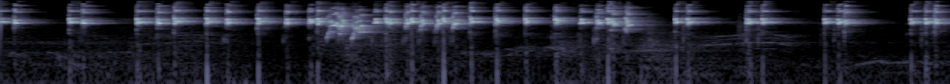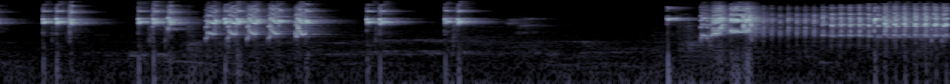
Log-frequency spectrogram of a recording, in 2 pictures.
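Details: Lovebird bait song: bursts of rapid high chips and chattering phrases with short gaps, a brief silence, then a fast buzzy rattle building at the end.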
